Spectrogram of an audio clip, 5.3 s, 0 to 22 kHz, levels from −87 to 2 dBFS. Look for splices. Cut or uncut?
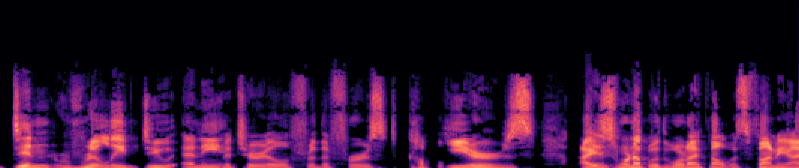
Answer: cut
